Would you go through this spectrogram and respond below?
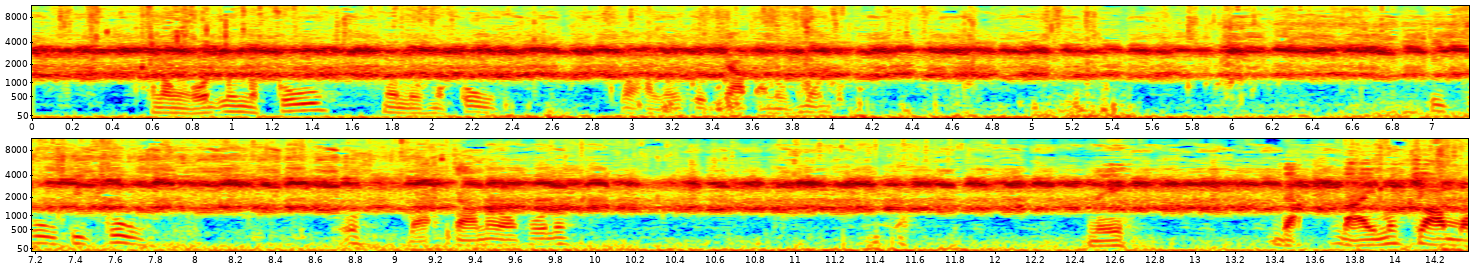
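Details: Frogs in rain-soaked rice fields croak in bursts of hoarse, stacked notes, some pulsing in quick runs, above a constant high-pitched chorus; a man speaks nearby as he catches them by hand.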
